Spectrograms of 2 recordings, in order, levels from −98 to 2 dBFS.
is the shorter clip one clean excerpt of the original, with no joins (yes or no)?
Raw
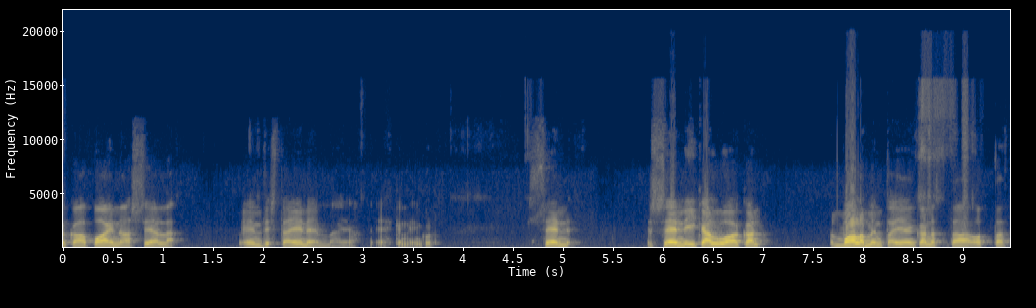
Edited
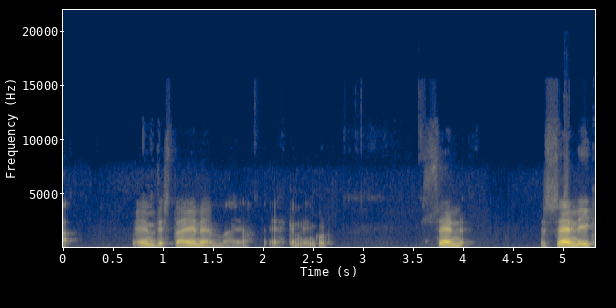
yes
